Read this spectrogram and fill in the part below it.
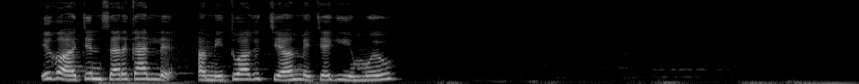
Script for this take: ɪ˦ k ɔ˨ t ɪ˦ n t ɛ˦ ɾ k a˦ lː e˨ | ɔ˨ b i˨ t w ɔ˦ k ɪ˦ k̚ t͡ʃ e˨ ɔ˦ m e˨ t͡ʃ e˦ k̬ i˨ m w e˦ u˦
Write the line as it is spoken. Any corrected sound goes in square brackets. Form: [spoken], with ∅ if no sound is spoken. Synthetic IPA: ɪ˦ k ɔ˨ [t͡ʃ] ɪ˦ n [s] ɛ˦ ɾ k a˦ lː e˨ | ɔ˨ [m] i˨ t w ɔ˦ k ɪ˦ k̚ t͡ʃ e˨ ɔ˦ m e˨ t͡ʃ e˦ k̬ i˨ m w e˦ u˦

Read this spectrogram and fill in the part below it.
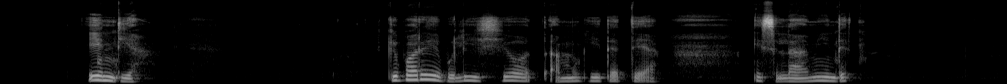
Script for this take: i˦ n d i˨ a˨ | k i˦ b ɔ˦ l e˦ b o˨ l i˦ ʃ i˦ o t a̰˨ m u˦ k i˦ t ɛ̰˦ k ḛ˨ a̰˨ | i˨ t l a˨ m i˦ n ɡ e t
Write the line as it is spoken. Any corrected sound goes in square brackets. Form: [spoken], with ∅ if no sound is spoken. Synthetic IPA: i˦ n d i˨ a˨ | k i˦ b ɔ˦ [ɾ] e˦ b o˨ l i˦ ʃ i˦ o t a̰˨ m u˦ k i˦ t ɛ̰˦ [t] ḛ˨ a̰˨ | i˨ [s] l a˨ m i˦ n [d] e t

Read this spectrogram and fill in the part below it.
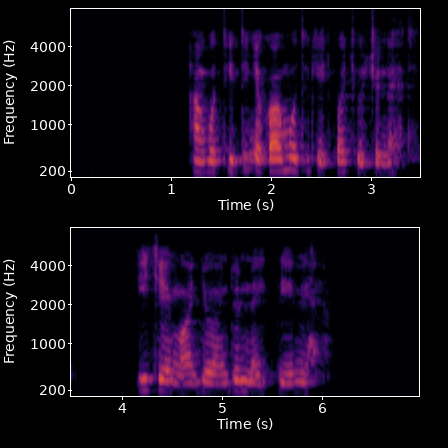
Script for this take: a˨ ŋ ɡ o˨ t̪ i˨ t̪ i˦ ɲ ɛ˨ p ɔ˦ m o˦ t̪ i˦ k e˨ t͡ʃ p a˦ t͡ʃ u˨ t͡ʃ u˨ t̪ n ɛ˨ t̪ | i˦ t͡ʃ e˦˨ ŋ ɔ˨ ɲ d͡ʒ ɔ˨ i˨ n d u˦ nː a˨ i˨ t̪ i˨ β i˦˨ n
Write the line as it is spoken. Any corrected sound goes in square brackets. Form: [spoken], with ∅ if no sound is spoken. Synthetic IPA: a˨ ŋ ɡ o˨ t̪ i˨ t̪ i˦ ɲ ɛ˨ [k] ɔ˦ m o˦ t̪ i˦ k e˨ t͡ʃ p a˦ t͡ʃ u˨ t͡ʃ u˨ [∅] n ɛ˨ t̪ | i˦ t͡ʃ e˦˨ ŋ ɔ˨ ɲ d͡ʒ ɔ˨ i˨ n d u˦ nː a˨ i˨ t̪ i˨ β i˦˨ n

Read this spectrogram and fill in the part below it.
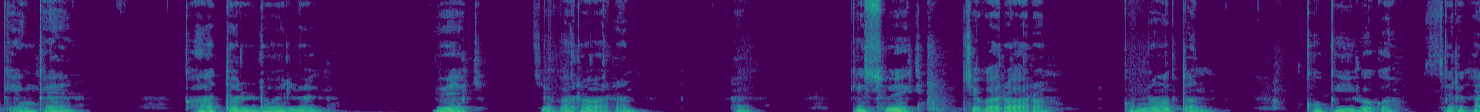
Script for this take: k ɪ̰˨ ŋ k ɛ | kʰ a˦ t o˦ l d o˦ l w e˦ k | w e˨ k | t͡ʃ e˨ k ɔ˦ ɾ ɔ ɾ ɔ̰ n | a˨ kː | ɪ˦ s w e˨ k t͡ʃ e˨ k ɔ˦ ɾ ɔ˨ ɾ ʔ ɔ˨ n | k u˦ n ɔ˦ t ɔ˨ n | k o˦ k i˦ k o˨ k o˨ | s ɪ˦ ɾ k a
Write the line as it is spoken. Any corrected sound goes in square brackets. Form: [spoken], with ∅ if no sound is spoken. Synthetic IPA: k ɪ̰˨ ŋ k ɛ | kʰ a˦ t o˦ l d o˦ l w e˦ k | w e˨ k | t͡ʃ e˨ k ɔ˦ ɾ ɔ ɾ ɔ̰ n | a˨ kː | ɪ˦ s w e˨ k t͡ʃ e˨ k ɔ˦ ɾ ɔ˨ ɾ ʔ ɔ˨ n | k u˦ n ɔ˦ t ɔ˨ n | k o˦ k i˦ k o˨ k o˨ | s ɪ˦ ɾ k a

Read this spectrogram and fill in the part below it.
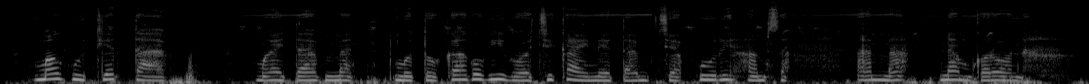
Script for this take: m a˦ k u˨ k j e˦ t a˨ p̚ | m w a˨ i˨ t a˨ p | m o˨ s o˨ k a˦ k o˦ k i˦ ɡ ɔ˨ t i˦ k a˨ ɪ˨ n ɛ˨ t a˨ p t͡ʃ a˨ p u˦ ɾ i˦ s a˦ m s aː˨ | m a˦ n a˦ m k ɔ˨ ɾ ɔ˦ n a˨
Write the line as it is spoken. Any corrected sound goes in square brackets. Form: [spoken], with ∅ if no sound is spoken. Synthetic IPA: m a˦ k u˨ [t] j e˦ t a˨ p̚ | m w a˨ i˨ t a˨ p | m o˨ [t] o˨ k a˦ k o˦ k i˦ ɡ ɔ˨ [t͡ʃ] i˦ k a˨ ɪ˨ n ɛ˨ t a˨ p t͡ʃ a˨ p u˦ ɾ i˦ [h] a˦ m s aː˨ | m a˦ n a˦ m k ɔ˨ ɾ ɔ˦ n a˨

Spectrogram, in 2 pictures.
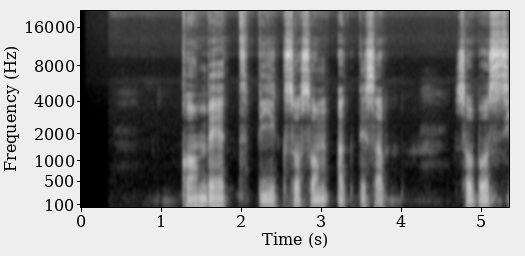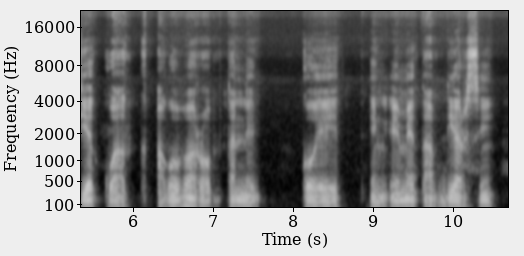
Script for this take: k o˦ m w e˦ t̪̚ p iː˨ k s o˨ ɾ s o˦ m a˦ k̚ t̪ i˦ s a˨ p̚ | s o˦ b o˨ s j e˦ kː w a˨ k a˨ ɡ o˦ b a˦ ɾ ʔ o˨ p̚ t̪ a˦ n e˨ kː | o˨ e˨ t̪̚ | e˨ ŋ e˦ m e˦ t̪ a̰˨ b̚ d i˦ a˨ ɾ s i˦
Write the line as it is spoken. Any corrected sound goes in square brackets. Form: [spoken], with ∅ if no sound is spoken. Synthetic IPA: k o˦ m [b] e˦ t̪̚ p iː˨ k s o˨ [∅] s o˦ m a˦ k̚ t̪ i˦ s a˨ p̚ | s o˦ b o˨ s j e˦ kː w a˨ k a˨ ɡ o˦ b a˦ ɾ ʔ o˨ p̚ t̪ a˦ n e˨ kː | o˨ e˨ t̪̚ | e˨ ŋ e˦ m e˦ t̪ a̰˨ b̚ d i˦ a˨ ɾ s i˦

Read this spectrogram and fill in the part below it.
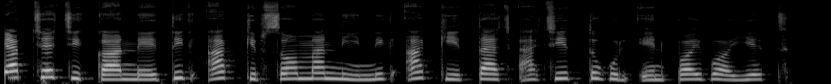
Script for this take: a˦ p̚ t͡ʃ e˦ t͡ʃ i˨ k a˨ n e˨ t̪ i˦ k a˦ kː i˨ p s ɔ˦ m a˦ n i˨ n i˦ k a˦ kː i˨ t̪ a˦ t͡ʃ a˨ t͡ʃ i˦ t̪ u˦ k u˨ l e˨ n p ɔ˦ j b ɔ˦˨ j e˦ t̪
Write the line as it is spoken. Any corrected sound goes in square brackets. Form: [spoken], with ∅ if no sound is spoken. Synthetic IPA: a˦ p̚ t͡ʃ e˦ t͡ʃ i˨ k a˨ n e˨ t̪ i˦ k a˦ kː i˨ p s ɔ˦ m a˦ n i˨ n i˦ k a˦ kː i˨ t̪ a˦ t͡ʃ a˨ t͡ʃ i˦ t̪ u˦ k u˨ l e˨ n p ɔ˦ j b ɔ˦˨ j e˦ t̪

